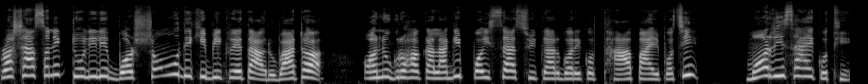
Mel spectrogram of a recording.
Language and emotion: Nepali, angry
